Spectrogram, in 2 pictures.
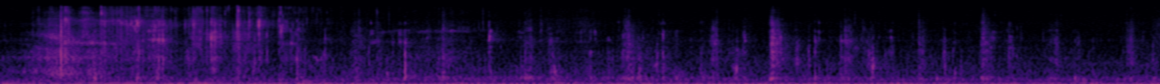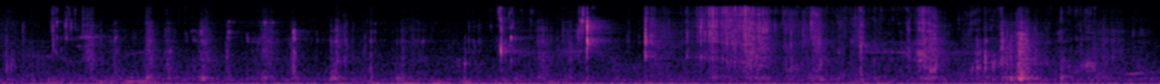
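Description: A bite into a taco empanada made with a pizza-dough crust, then close-up chewing with crunching and small mouth clicks. A second, louder spell of crunching comes about twelve seconds in.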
